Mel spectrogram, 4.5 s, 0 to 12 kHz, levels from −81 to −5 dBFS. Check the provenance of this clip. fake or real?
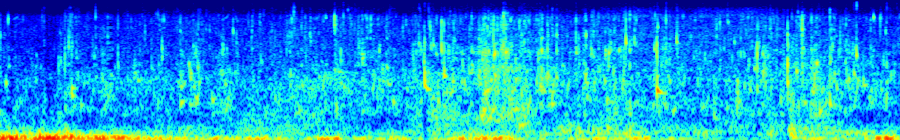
real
